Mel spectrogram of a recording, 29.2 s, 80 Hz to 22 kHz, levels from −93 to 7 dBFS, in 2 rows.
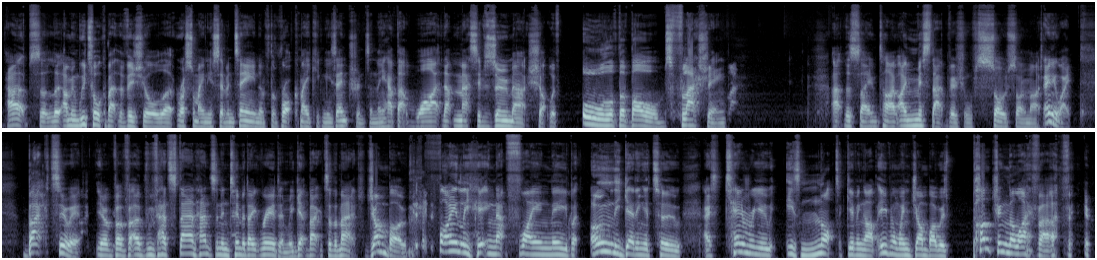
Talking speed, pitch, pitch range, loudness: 185 wpm, 150 Hz, 125-170 Hz, -23 LUFS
